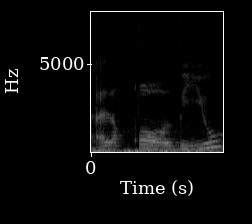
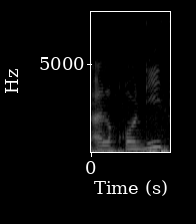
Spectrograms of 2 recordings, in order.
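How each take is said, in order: First: The word ends with an added 'yu' sound. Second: The word ends on a long 'ee' vowel. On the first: The speaker calls it wrong. "tidak dibaca al-qadiyu" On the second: The speaker calls it right. "tetap dibaca al-qadi"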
